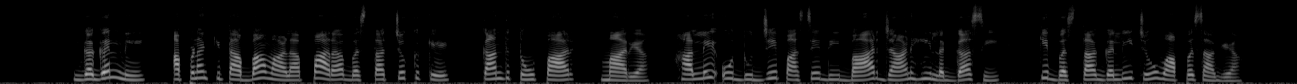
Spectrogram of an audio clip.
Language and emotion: Punjabi, neutral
